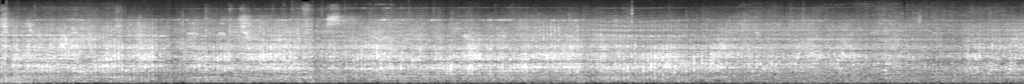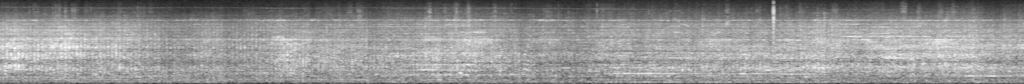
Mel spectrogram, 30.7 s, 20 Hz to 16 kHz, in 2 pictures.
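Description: Military transport helicopter, an NH90 Caïman, with a steady rotor and turbine noise as it comes in low, hovers and settles on the ground with its rotor still turning. It is loudest in the first half and eases somewhat once it is down.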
